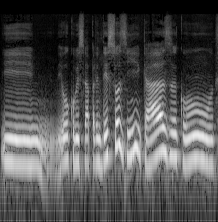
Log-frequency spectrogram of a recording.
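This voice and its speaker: An older woman from France speaking with a French accent, calmly telling her life story as a guest in a TV interview. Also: on the low side, slow pace. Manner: calm storytelling with soft laughs.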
